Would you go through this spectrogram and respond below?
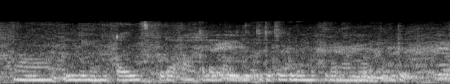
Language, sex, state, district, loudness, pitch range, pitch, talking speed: Kannada, female, Karnataka, Bijapur, -14 LUFS, 195-205 Hz, 205 Hz, 145 wpm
